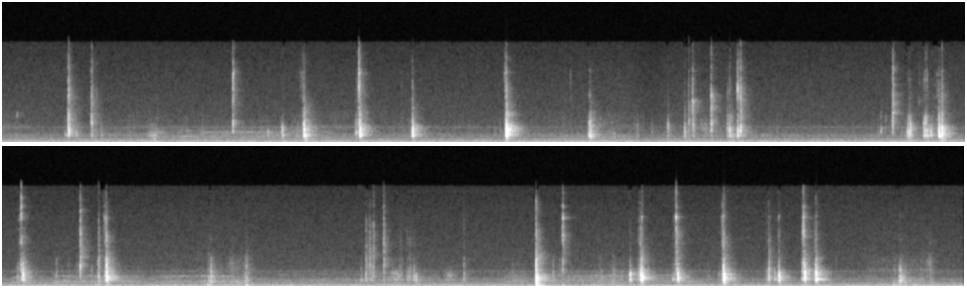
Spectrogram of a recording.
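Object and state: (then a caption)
Mechanical keyboard with plastic keycaps. A gloved hand types and taps on a full-size gaming mechanical keyboard on a metal plate, partly fitted with new plastic keycaps and with some switches exposed. Sharp, bright clacks come in irregular bursts, each dying away almost at once, over a faint steady low hum.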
